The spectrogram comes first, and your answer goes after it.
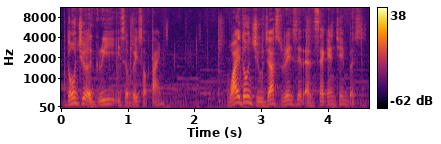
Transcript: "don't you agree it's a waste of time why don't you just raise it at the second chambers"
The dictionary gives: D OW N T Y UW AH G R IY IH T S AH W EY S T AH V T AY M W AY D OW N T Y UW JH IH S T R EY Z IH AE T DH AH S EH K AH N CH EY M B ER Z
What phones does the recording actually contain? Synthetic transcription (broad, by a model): D OW N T Y UW AH G R IY IH T S AH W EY S AH F T AY M W AY D OW N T Y UW JH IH S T R EY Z IH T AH S EH K AH N CH EY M B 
